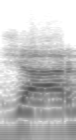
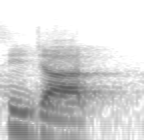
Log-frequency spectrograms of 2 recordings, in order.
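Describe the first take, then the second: First: It is one syllable beginning with z. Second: It adds a see syllable before zar. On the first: The speaker calls it right. "the pronunciation is जार" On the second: The speaker calls it wrong. "Not सीजार"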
